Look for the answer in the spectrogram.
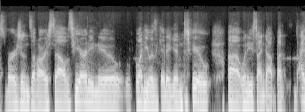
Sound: laughs

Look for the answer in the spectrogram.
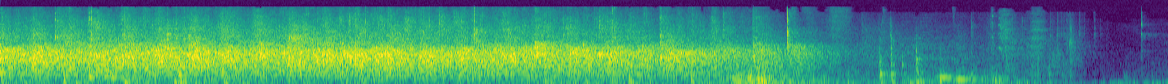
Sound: audience Applause

